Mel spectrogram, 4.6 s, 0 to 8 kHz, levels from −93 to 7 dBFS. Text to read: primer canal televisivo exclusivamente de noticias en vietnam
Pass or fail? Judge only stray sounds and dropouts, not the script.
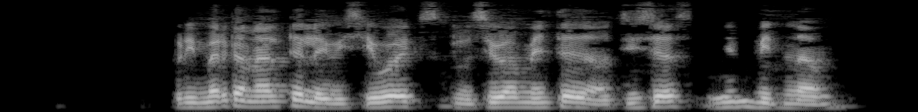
pass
